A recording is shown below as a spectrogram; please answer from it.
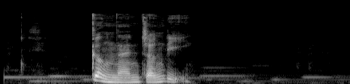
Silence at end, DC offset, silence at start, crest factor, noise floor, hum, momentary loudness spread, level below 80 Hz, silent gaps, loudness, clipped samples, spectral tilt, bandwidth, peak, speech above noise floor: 1.6 s; under 0.1%; 0.05 s; 22 dB; -53 dBFS; none; 25 LU; -50 dBFS; none; -18 LUFS; under 0.1%; -6.5 dB/octave; 11.5 kHz; 0 dBFS; 37 dB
